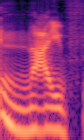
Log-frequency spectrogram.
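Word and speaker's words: knife: के एन आई एफ ई। सर के एन से पहले क्या आ रहा है? के आ रहा है। यानी के कुछ नहीं कहेगा, चुप रहेगा। यानी इसकी प्रोनाउंसिएशन क्या हो जाएगी? नाइफ यानी कि चाकू।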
